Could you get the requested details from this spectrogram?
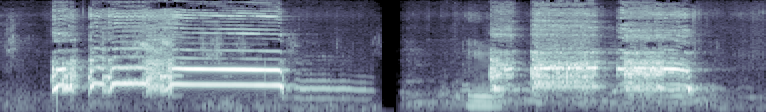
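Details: Rooster crowing, recorded on a smartphone: a loud, drawn-out, harmonic cock-a-doodle-doo lasting nearly two seconds and ending in a fading tail, then after a short gap a second, harsher and broken crow in two bursts.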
